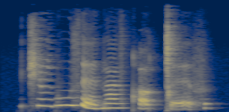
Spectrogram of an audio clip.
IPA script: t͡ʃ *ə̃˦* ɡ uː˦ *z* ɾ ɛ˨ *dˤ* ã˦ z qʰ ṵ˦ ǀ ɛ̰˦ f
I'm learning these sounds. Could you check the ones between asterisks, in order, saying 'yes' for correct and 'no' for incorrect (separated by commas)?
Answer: yes, yes, no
